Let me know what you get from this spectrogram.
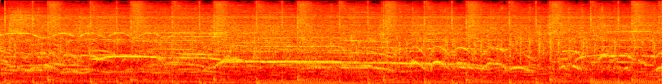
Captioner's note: crowd cheering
